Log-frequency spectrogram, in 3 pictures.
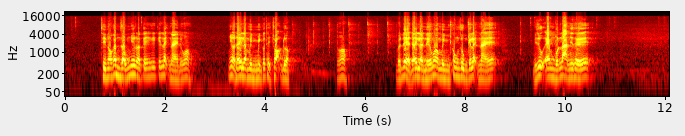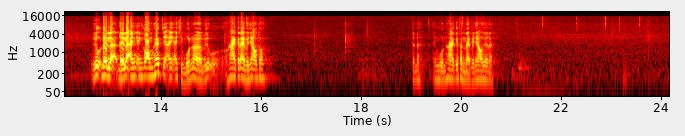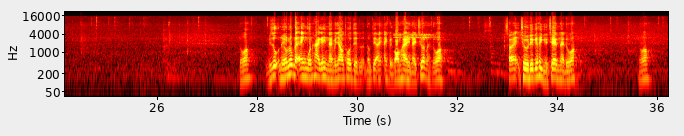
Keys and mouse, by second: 1.4 ctrl+z, 1.9 ctrl+z, 2.2 ctrl+z, 2.6 ctrl+z, 2.9 ctrl+z, 3.4 ctrl+z, 3.8 ctrl+z, 4.2 ctrl+z, 4.6 ctrl+z, 5.0 ctrl+z, 5.4 ctrl+z, 6.0 v, 6.2 click, 6.6 shift+click, 7.8 click, 8.8 click, 11.2 click, 12.5 shift+click, 14.6 m, 16.3 click, 18.0 click, 19.2 click, 20.1 click, 21.4 v, 21.6 click, 21.9 click, 22.3-22.7 drag, 23.1 ctrl+z, 23.6 shift+click, 24.8 click, 27.4 click, 28.4 click, 29.0 click, 29.3 drag, 29.9 ctrl+z, 31.1 click, 32.0 shift+click, 32.9 click, 34.0 ctrl+z, 34.5 ctrl+z, 35.0 ctrl+click, 35.3 ctrl+z, 35.9 click.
